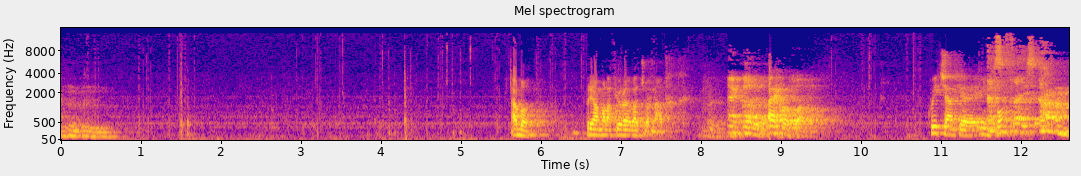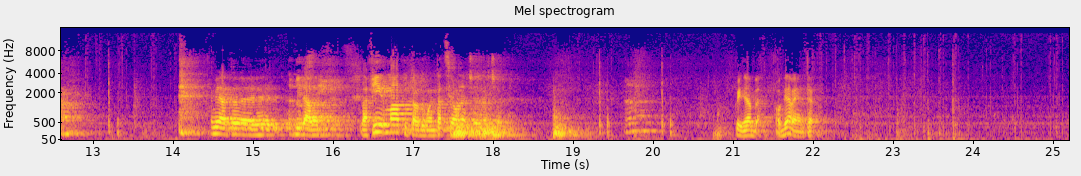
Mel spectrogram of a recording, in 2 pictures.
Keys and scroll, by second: 3.0-4.8 typing, 23.4-24.4 typing.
